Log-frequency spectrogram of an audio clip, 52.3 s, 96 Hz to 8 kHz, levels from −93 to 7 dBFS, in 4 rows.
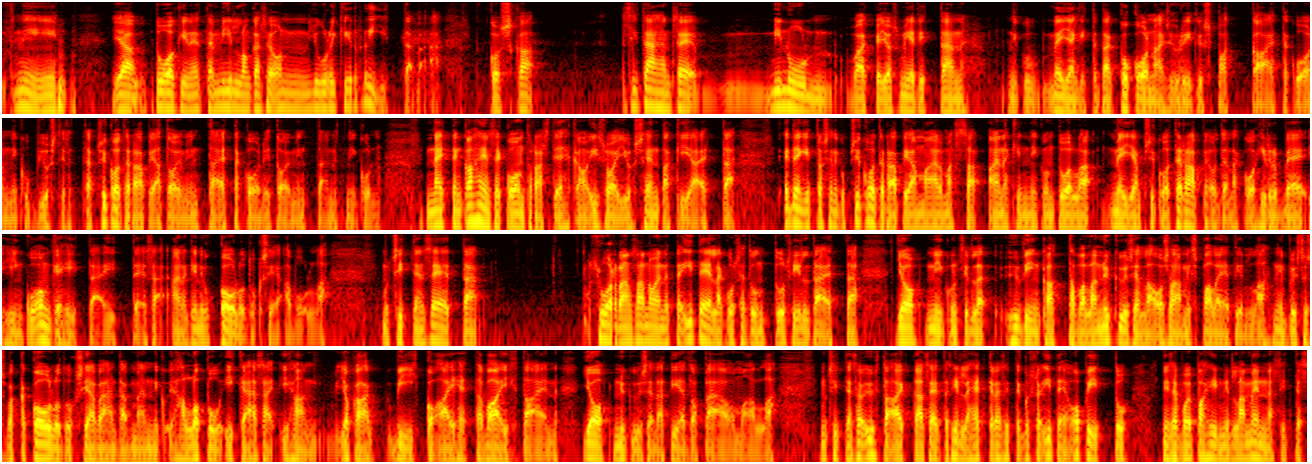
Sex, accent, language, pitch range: male, native, Finnish, 85-100 Hz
